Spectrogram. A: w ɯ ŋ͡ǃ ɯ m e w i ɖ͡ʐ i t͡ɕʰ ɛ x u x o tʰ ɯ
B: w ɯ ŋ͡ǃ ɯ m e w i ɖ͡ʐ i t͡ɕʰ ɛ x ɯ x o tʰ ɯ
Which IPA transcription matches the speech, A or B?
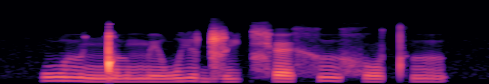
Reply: B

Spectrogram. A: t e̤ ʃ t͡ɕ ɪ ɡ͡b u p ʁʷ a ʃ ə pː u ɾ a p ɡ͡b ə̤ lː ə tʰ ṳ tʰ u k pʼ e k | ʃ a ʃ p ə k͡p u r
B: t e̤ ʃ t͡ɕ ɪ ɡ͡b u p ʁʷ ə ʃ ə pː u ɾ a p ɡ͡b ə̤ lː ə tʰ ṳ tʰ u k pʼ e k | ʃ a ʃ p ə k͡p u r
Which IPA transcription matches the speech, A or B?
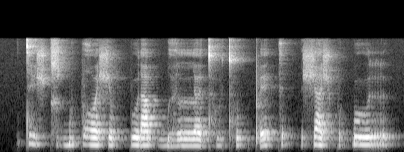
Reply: A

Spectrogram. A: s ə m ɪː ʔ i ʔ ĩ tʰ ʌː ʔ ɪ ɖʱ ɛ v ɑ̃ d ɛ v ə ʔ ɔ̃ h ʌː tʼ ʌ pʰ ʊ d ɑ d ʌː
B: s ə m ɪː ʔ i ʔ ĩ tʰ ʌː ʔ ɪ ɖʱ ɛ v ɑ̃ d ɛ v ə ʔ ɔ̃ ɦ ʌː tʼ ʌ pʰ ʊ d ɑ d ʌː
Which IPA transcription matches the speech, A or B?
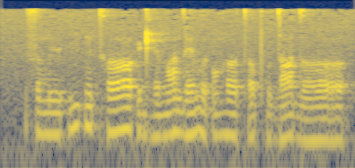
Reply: B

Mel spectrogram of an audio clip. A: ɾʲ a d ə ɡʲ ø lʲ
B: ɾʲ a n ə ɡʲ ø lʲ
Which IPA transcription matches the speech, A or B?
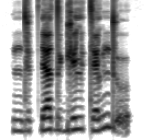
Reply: A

